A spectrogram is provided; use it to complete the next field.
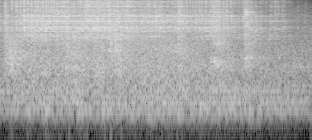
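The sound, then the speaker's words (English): A garage door at a weather service balloon launch site rolls open to bring out a weather balloon, with a steady, fairly loud mechanical rattle and grinding that runs unbroken for a few seconds, with no one talking. “And the balloon is too big to bring out of the door that we walked in, so you've got to use this garage door.”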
